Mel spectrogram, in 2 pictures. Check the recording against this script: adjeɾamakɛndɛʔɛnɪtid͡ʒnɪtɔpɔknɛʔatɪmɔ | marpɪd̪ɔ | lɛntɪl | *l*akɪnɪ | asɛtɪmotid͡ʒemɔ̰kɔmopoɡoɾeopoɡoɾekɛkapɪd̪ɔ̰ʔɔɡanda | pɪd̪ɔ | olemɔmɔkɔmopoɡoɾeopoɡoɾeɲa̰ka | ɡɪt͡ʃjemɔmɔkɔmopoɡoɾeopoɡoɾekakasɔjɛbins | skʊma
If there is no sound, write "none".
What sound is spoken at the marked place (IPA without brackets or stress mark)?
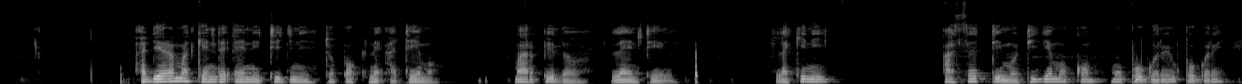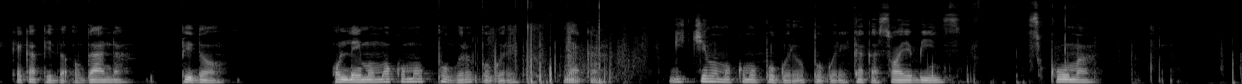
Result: l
